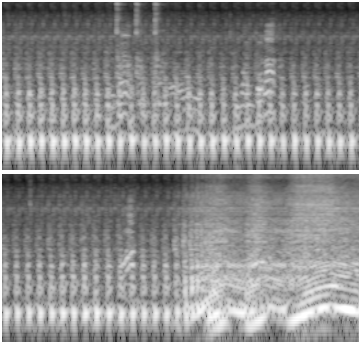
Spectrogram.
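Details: Tricycle that stalled when given throttle, after adjustment: uneven chugging at first, then throttle opens and engine picks up cleanly and keeps running without stalling; problem solved.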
